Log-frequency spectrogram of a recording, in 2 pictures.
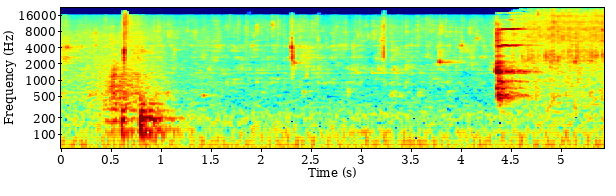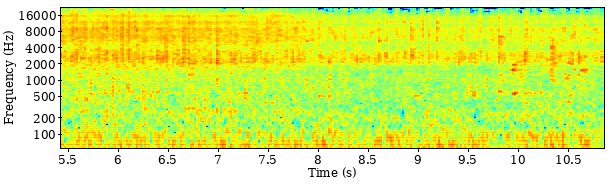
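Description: Hot bath water pours in a steady, soft hissing stream that begins partway through, after a couple of faint knocks, as someone is helped onto a bath chair.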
